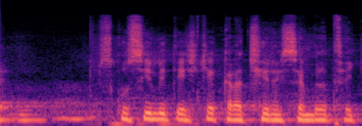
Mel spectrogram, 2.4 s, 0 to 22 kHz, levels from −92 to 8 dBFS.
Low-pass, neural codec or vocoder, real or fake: 14.4 kHz; codec, 44.1 kHz, 7.8 kbps, Pupu-Codec; fake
